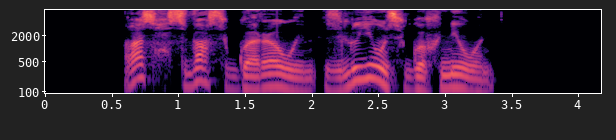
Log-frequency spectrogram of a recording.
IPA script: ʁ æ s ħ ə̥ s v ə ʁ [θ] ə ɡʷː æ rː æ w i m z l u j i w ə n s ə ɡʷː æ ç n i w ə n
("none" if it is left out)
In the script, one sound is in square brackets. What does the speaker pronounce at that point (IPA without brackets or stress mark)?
s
